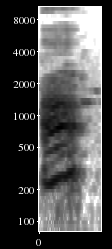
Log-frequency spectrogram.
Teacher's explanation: तो ये आ और बड़ा आ का उच्चारण स्थान कंठ है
